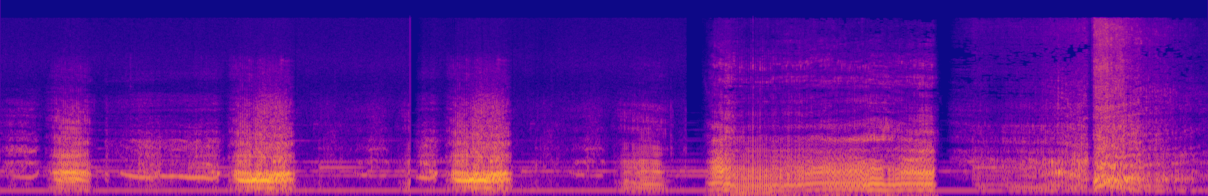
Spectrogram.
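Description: A large wild animal calling loudly: several short calls, then two longer ones from about seven seconds in, over steady background music.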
